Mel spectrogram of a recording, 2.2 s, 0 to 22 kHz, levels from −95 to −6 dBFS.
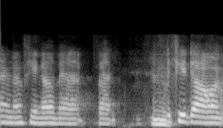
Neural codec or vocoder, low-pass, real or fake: codec, 16 kHz, 2 kbps, FreqCodec, smaller model; 7.2 kHz; fake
